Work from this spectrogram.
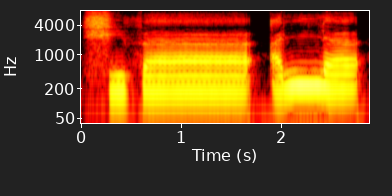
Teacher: شفا پھر وہی بڑی مد آ رہی ہے، الف مدہ کے بعد حمزہ اسی کلمے میں ہے اور اس کے بعد اللہ، ادغام وتھ آؤٹ، گنہ غننے کے بغیر، اور اس کے بعد الف مدہ۔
